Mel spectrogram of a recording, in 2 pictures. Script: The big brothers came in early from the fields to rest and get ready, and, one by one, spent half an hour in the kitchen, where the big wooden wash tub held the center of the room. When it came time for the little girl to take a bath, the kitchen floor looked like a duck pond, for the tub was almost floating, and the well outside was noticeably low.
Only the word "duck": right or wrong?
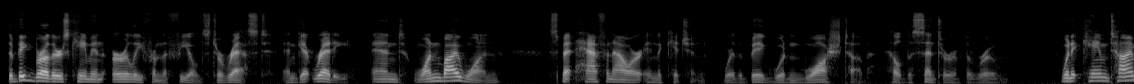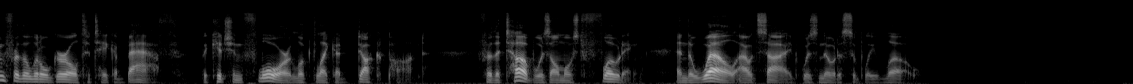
right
